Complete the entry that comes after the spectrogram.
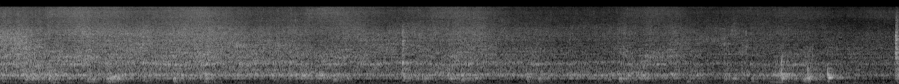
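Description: Sliced tomatoes and fried onions sizzling in hot oil in a deep pot as a wooden spoon stirs them. The sizzle slowly dies down, with a light knock of the spoon about four seconds in and a few more near the end.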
